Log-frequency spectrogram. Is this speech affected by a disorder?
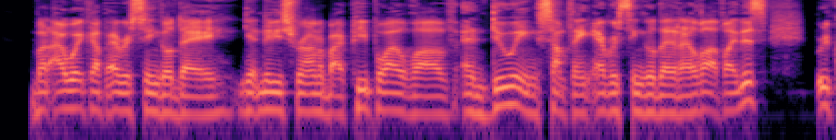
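No.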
